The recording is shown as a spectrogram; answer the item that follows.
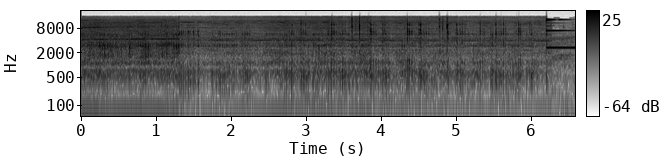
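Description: Electric hand mixer running steadily with its twin whisk beaters, mixing flour and baking powder into a batter of egg yolks, sugar and milk. A few short clicks come in the middle.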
